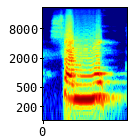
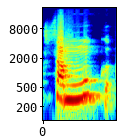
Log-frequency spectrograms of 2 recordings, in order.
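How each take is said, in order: First: सन्मुख said with a clear n before m, "sun-mukh"; common wrong form. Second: सम्मुख with a doubled, held m, "sam-mukh"; correct form. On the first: Teacher showing students the wrong form, सन्मुख with n. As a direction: sound the wrong सन्मुख as people say it, with n. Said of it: "हम बोलते हैं सन्मुख". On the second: Teacher giving students the right form, सम्मुख with double m. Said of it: "सम्मुख होता है". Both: Shown as a demonstration.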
